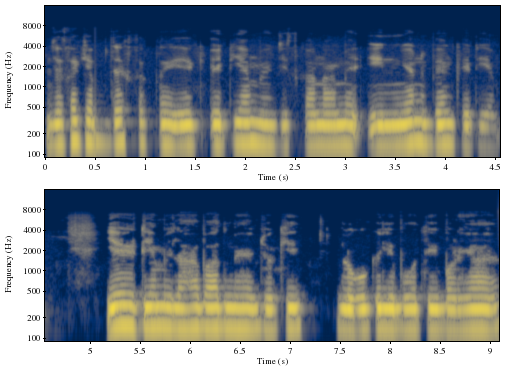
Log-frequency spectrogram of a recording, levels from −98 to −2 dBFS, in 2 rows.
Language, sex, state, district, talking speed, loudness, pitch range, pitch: Hindi, male, Bihar, Jahanabad, 230 wpm, -20 LUFS, 135-145 Hz, 140 Hz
